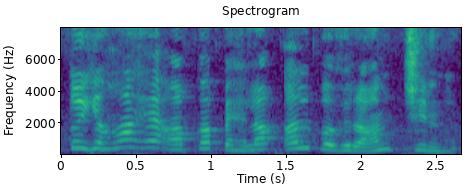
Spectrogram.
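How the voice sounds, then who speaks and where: A woman's voice: very high-pitched, expressive, normal speed, slight background noise. A woman teaching a grammar lesson to exam students, explaining step by step and often checking in with "okay". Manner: explanatory, repeats "ठीक है" often.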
